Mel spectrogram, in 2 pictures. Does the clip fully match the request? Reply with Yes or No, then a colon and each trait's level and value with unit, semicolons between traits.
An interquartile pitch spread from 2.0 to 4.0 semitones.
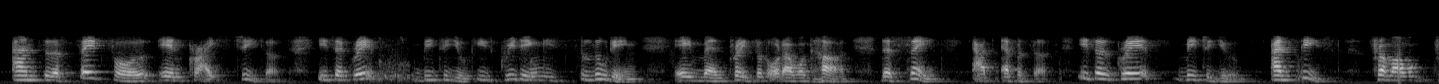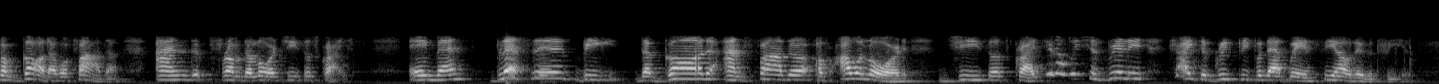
No: average, 4.9 semitones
